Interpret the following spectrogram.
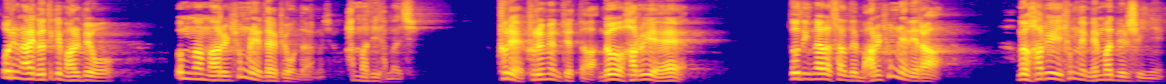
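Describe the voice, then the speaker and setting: Middle-aged male pastor, storytelling sermon, animated, higher-pitched delivery. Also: a little fast, lo-fi sound. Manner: storytelling with lively rising emphasis. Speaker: senior pastor.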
